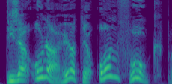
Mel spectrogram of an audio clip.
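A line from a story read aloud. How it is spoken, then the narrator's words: Bellowing. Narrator (German): brüllte der Direktor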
